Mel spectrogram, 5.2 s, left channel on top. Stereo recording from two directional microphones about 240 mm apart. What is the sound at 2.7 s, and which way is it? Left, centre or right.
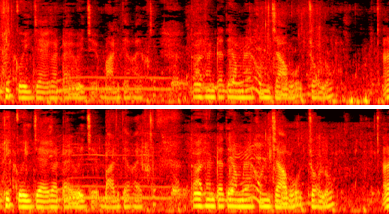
Speech, centre.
